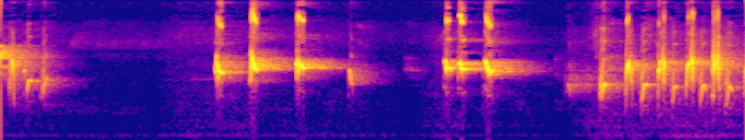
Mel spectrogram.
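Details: Yellow-vented bulbul (Pycnonotus goiavier) in sharp, combative song meant to provoke other bulbuls to answer: short bursts of bubbly, gurgling notes with quick downward slurs, three phrases separated by brief pauses, the last a rapid chattering run.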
